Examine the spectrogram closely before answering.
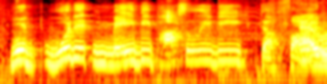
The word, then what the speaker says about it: Defy: Would it maybe possibly be Defy It Media? rhymes with Blafai.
